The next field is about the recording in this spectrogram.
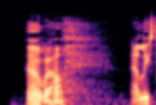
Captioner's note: sigh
